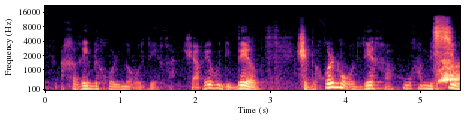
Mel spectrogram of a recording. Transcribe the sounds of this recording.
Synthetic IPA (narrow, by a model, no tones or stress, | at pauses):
aχaʁejbeχo̞lmeʔo̰dḛχaʃeaʁejɦud̪ibe̞ʁ | ʃebeχo̞lmeʔodeχahuhamesi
